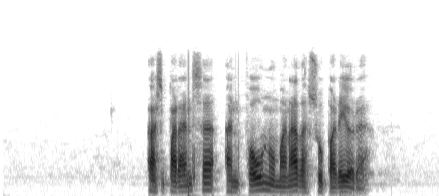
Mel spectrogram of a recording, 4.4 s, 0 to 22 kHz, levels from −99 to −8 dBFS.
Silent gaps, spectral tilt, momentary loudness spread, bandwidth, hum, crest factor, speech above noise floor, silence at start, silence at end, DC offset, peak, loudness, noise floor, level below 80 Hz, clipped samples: none; -4.5 dB/octave; 10 LU; 7.4 kHz; none; 22 dB; 60 dB; 1.5 s; 0.75 s; under 0.1%; -4 dBFS; -24 LUFS; -83 dBFS; -66 dBFS; under 0.1%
